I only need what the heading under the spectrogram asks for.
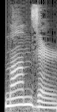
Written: mamzer

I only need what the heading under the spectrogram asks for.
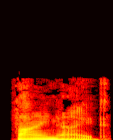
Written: finiteness

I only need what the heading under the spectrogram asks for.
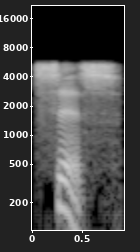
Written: sis

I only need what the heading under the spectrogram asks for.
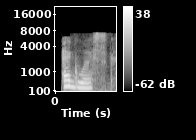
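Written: eggy

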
